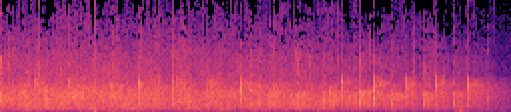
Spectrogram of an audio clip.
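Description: A crowd claps steadily for about five seconds, a dense wash of many hands with a few sharper individual claps standing out, fairly close and consistent in volume throughout.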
